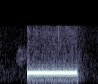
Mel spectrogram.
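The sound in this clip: A single steady ringback tone from an outgoing phone call sounds for about one second, clear and alone, with no voices.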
